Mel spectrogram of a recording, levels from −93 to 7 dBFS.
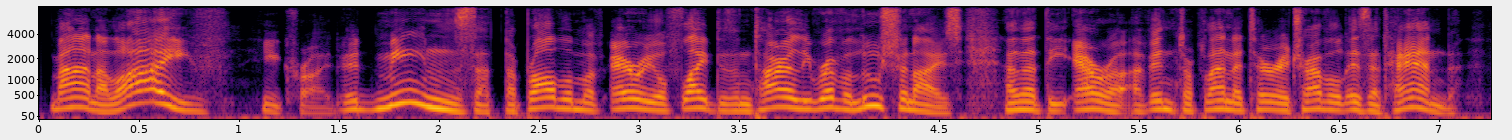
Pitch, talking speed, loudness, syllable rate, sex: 170 Hz, 205 wpm, -18 LUFS, 6.6 syllables/s, male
